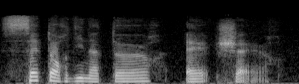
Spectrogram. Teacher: actually no pause, no break between the set and ordinateur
